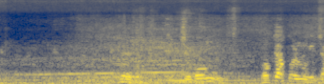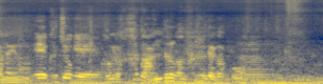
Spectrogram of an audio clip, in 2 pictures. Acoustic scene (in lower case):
car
